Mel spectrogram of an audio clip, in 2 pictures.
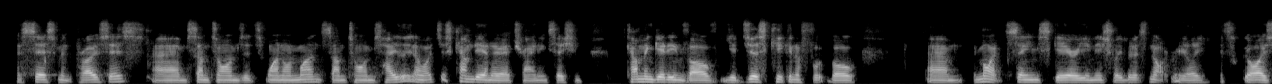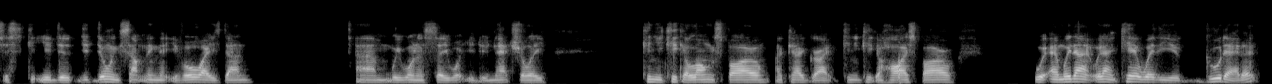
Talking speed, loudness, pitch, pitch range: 205 wpm, -22 LUFS, 105 Hz, 100-110 Hz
